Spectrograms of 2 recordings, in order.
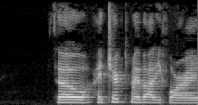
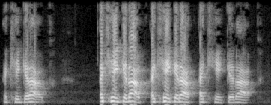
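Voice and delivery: pleading, rising to loud desperation then easing; injured athlete pleading she can't get up; repeated plea; 10 dB louder, faster than usual. Retold or imitated. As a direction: beg louder each time, then fade. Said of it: "I said it again".

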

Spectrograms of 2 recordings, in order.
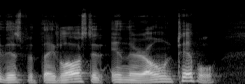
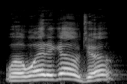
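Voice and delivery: high, loud mock praise; sarcastic cheer; 9 semitones higher, 5 dB louder than usual. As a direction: cheer them on with a sneer. Mocking the complaining parents.

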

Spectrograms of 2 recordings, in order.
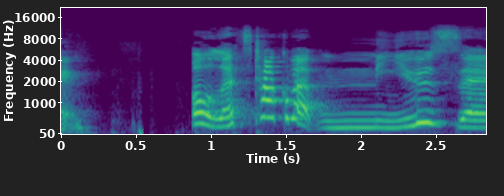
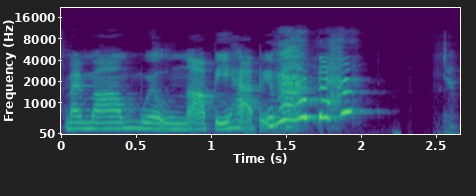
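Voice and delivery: ordinary delivery

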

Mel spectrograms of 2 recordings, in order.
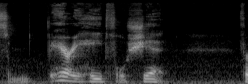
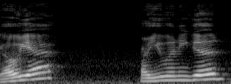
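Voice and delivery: teasing officer; 8 semitones higher, 8 dB louder than usual. Retold or imitated. Officer teasing, retold quote.

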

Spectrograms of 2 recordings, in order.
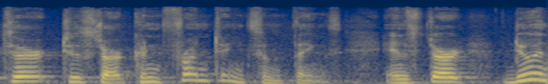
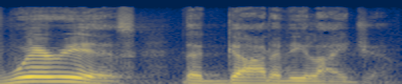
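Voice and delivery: loud cry; 4 semitones lower, 6 dB louder than usual. Retold or imitated. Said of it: "what we should be yelling today is not".

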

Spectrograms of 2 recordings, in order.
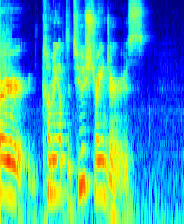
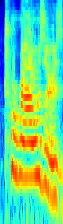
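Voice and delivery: louder and higher, punched out; emphatic correction; 8 semitones higher, 7 dB louder than usual. Shown as a demonstration. Correcting a friend's blue jeans to trousers, loud and high. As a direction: hammer the word Trousers home.

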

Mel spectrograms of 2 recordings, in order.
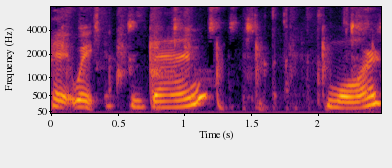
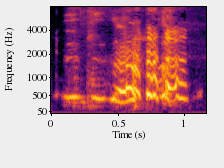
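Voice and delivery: laughing through the words, pitched up; breaking into laughter; 12 semitones higher, 8 dB louder than usual. Real, not acted. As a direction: lose it halfway through the line. Cracking up mid-line.

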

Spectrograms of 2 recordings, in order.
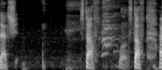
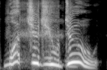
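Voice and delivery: loud, slow, higher exasperated question; 7 semitones higher, 9 dB louder, much slower than usual. Retold or imitated. Son driving home demanding an explanation, loud and slow. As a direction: drag out the disbelief loudly. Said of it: "and I was like".

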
